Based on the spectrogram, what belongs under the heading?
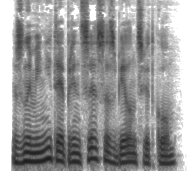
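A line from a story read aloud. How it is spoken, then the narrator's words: Sighing. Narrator (Russian): вздохнул я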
